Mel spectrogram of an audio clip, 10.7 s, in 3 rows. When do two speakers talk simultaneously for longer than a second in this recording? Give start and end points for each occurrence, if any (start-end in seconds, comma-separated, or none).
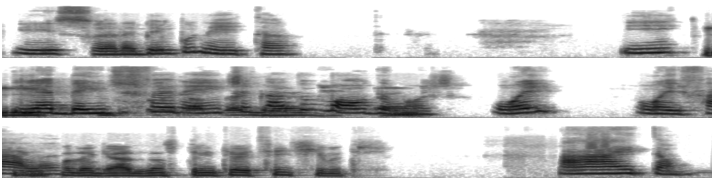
3.5-5.8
